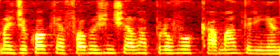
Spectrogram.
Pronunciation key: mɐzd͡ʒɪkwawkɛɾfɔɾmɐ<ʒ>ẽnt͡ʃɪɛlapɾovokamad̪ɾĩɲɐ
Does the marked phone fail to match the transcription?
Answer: no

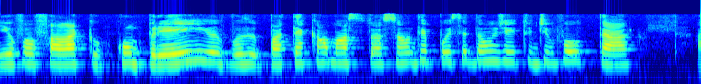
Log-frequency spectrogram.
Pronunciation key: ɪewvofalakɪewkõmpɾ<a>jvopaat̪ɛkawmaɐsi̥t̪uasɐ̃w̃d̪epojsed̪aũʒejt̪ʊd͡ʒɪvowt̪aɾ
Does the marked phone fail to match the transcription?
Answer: yes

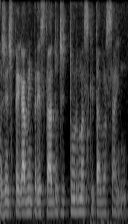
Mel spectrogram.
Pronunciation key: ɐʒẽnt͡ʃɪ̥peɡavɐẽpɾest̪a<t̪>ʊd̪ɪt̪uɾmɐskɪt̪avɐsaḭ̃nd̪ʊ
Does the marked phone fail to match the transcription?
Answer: yes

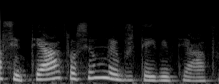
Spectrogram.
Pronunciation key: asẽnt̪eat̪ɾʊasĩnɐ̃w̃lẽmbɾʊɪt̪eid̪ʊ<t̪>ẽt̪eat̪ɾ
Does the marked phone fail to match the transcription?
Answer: yes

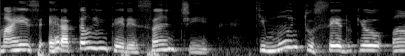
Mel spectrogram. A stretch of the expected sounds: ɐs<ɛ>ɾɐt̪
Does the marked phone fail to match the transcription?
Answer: no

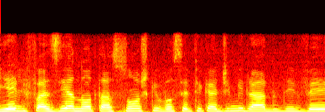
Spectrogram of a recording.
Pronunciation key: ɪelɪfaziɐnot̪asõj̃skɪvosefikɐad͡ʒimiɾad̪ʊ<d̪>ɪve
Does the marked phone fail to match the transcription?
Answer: no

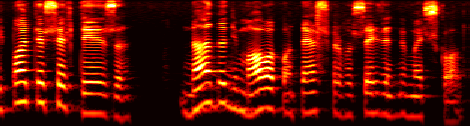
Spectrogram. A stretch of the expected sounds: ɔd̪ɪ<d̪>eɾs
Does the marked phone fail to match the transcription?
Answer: yes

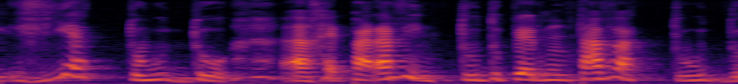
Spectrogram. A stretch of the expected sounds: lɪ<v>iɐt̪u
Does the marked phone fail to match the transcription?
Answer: no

